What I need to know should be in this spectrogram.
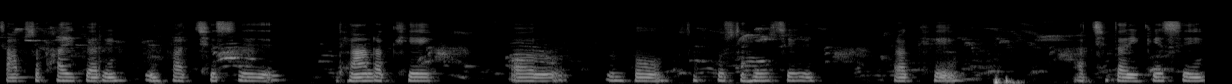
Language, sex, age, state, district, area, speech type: Hindi, female, 30-45, Uttar Pradesh, Prayagraj, rural, spontaneous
